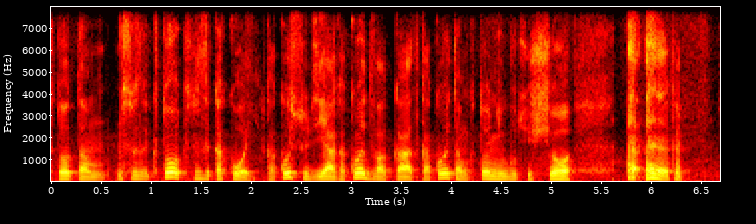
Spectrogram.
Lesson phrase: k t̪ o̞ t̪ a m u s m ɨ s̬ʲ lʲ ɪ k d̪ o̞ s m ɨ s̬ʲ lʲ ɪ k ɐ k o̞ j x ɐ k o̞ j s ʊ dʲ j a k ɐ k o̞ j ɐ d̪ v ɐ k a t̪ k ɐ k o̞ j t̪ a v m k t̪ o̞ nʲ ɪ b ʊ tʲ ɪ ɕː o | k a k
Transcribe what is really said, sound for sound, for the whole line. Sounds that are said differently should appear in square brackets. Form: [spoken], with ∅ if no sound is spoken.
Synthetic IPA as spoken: k t̪ o̞ t̪ a m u s m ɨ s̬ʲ lʲ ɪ k [t̪] o̞ s m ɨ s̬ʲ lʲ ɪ k ɐ k o̞ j [k] ɐ k o̞ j s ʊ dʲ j a k ɐ k o̞ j ɐ d̪ v ɐ k a t̪ k ɐ k o̞ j t̪ a [∅] m k t̪ o̞ nʲ ɪ b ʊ tʲ ɪ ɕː o | k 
